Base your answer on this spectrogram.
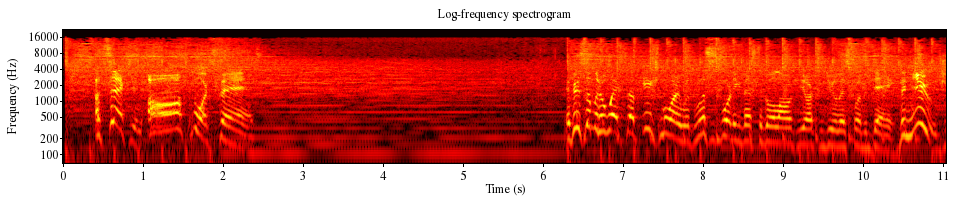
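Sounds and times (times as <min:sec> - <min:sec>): sustained ringing chord: 0:00.1 - 0:08.0.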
